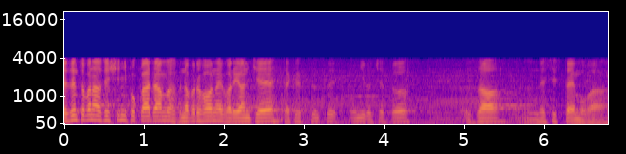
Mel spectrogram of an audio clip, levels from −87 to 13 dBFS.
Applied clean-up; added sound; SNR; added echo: none; Engine starting; 18 dB; none.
